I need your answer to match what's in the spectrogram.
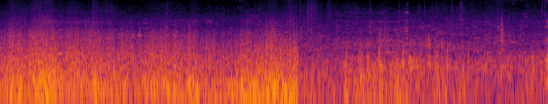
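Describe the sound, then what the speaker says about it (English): Wind blowing over the sea at a yole sailing race off Martinique, a strong, steady roar buffeting the microphone that eases slightly partway through. "Oh wow, there's still breeze out here."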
